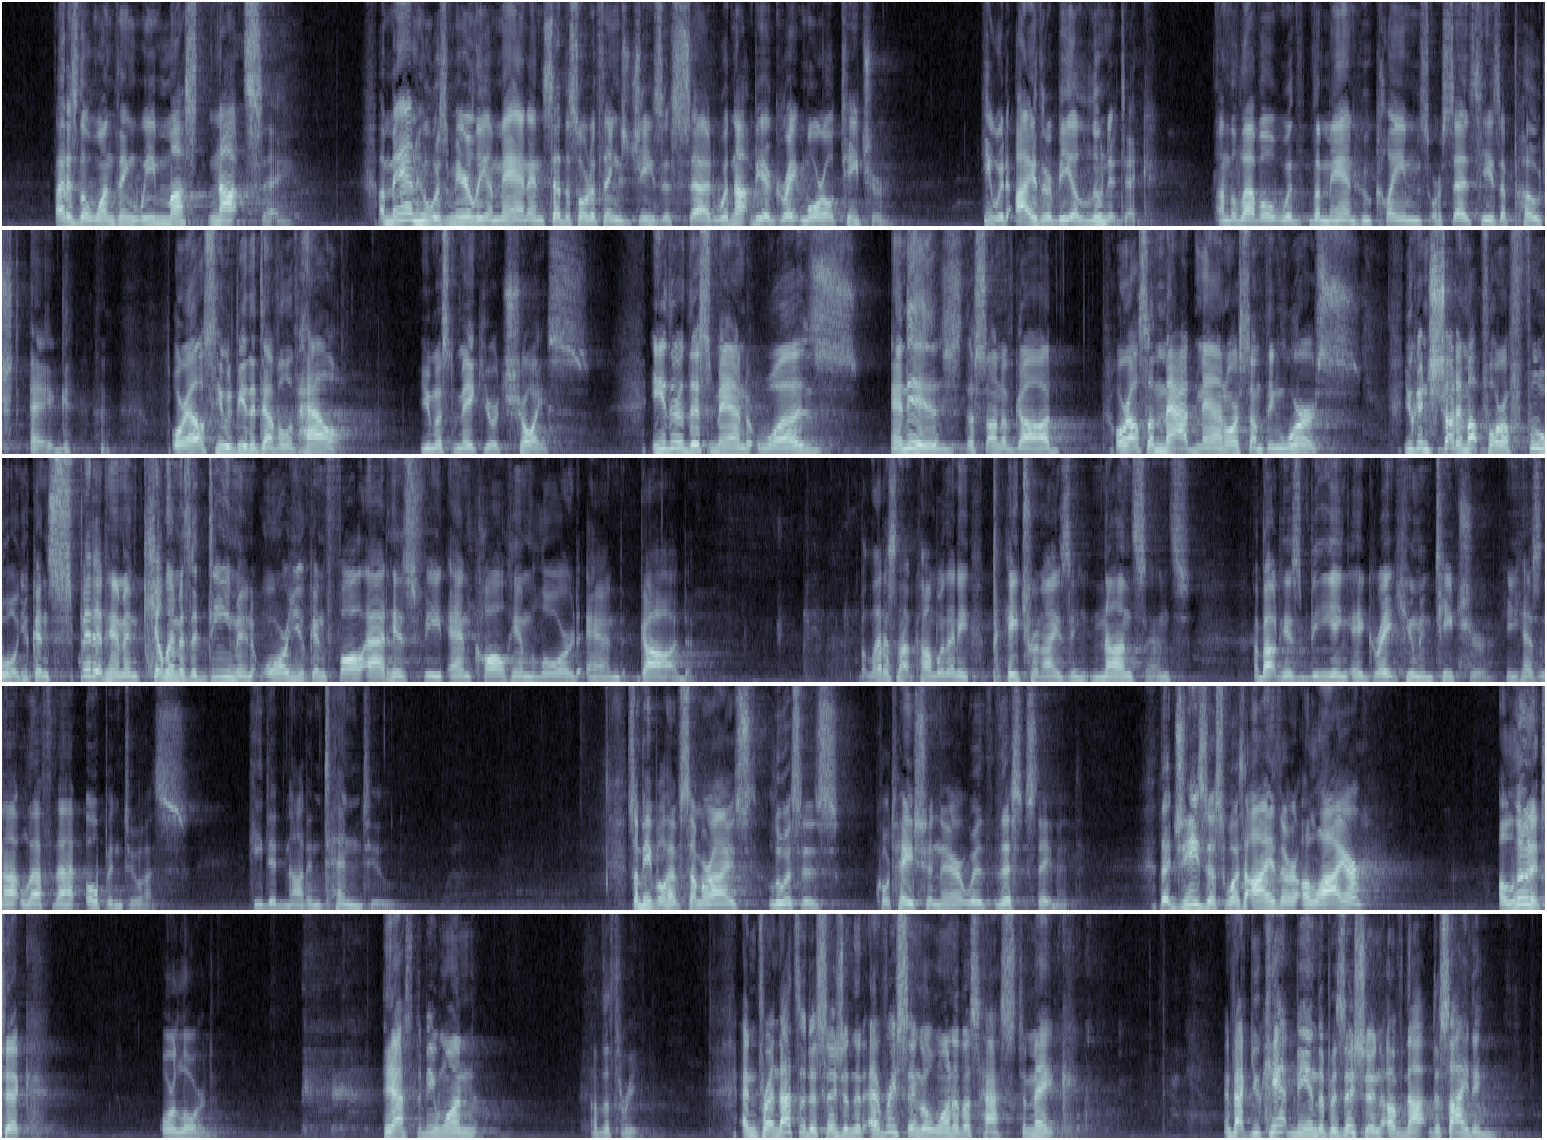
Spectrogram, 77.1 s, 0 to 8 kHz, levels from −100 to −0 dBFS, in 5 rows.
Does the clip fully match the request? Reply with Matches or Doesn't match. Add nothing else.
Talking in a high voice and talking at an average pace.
Doesn't match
